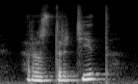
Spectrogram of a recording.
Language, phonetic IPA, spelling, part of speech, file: Czech, [ˈrozdr̩cɪt], rozdrtit, verb, Cs-rozdrtit.ogg
- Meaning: to crush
